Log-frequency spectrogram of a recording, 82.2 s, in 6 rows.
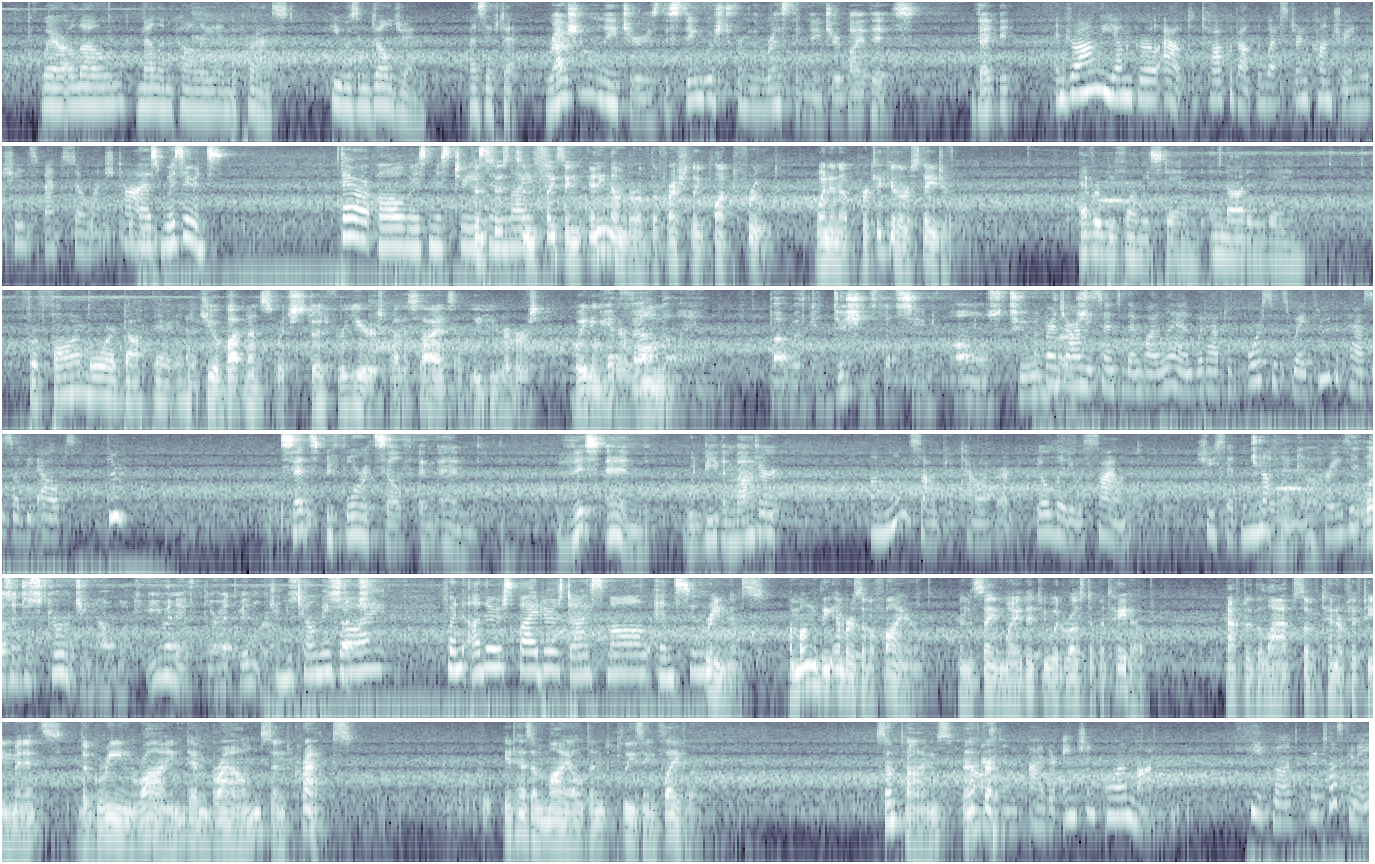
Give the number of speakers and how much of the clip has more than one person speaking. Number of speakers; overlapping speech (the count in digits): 9, about 8%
